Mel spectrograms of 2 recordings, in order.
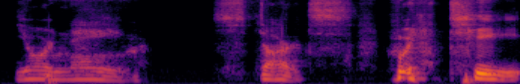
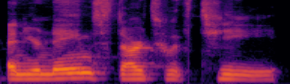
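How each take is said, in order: First: It is said slower and quieter. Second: It is said at normal pace and loudness.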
